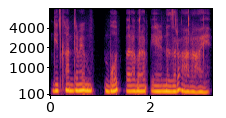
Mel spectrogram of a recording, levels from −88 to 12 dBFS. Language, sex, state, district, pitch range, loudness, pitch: Hindi, female, Arunachal Pradesh, Lower Dibang Valley, 190-215 Hz, -11 LUFS, 200 Hz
